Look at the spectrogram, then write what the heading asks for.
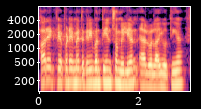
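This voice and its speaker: A man's voice: on the high side, fairly even intonation, brisk, a little mellow, smooth, muffled recording. A man giving a patient classroom lecture on anatomy, talking students through diagrams, often calling them "beta", with frequent fillers and self-corrections. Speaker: nursing and health teacher.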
